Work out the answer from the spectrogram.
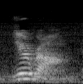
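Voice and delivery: plain reading voice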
